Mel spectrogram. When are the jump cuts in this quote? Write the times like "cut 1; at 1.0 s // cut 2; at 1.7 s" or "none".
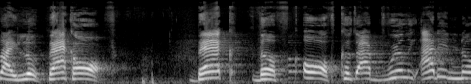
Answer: cut 1; at 2.9 s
